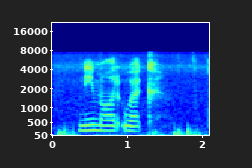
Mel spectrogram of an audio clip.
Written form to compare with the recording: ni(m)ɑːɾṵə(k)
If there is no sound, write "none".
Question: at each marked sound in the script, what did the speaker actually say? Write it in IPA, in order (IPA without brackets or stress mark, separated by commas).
m, k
